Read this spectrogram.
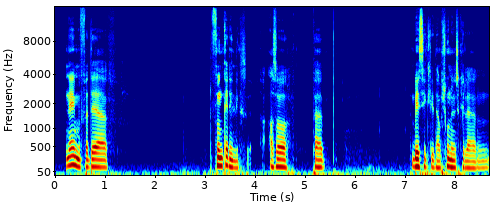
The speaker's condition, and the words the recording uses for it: Stuttering. Så jag stammar när jag pratar, men inte när jag sjunger och rappar.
